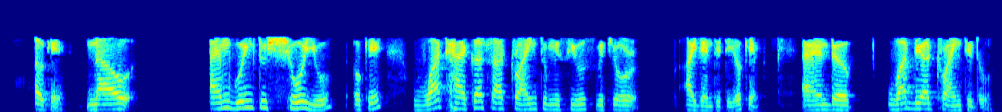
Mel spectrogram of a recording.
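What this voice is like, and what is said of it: Heavy Asian-accented English. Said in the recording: “Your accent is hard. ... I'm the Asian guy, right?”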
